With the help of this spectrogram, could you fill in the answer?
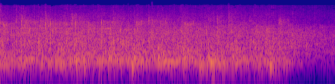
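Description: A steady round of audience applause, a dense wash of many hands clapping at once, holding strong for about four seconds before starting to taper off at the end.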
